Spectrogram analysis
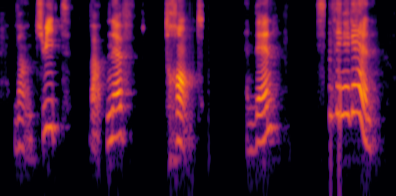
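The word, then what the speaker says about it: trente: I pronounce the T, but I don't pronounce the E. 30.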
